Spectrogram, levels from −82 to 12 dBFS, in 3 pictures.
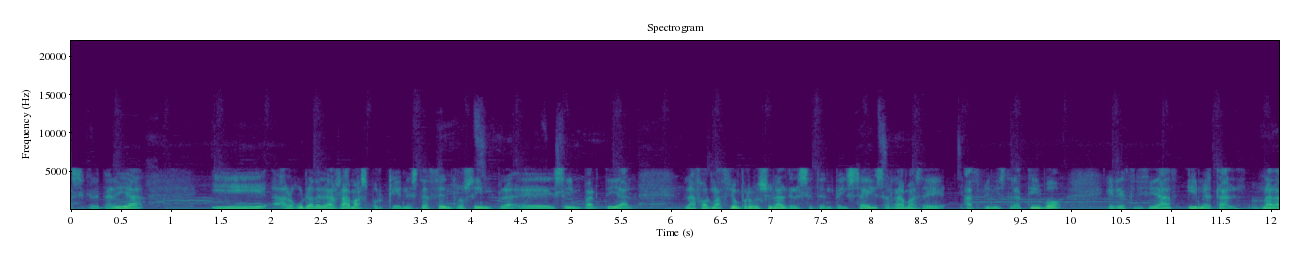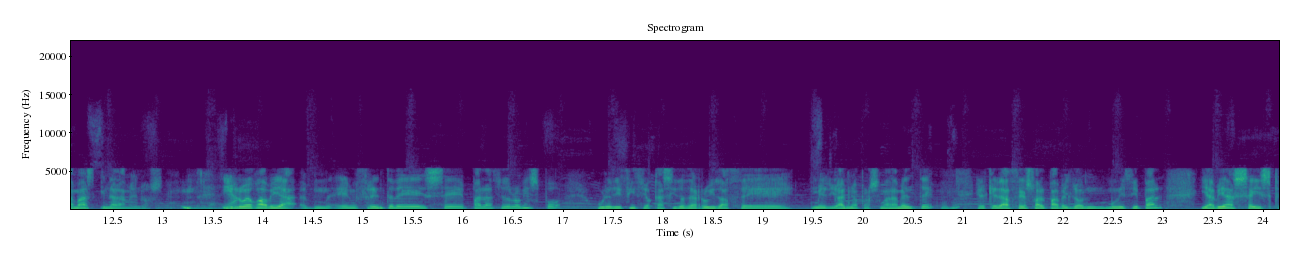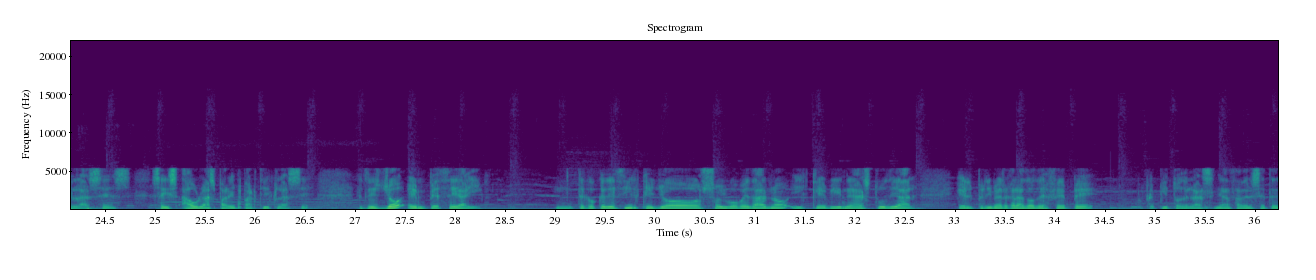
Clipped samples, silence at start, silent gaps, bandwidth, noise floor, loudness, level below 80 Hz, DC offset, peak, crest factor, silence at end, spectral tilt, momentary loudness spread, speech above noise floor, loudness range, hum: under 0.1%; 0 s; none; 11.5 kHz; -47 dBFS; -25 LUFS; -52 dBFS; under 0.1%; -4 dBFS; 22 dB; 0 s; -8 dB/octave; 11 LU; 22 dB; 4 LU; none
